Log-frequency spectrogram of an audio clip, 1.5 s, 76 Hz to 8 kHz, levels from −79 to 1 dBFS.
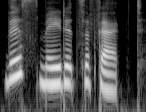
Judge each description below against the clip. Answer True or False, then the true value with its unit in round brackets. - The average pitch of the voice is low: False (250 Hz)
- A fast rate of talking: False (165 wpm)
